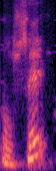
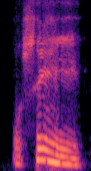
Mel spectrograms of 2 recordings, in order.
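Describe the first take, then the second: First: The two final E vowels merge into one. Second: Both final E vowels are sounded separately. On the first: The speaker calls it wrong. "ustedes lo, lo dicen posee" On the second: The speaker calls it right. "Suenan las dos E"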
